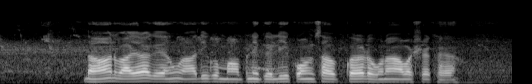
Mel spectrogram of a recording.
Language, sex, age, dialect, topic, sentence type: Hindi, male, 18-24, Kanauji Braj Bhasha, agriculture, question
